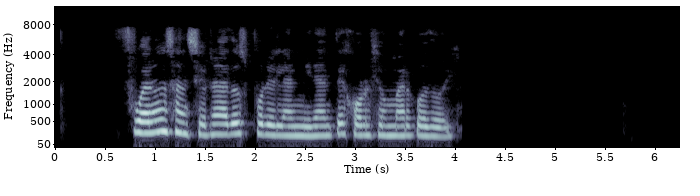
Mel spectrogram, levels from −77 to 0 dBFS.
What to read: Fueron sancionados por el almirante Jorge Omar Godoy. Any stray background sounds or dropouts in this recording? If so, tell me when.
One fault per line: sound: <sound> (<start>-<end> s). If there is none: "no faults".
no faults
